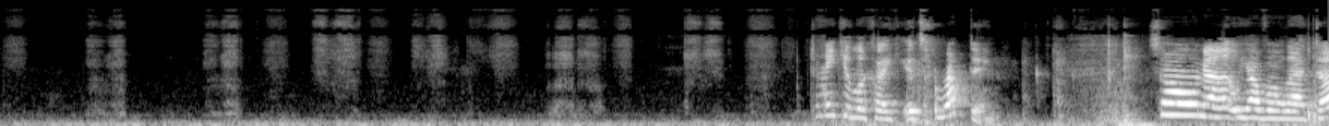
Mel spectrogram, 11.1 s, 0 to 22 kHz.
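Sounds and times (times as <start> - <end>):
marker scratching on paper: 0.0 - 7.2.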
